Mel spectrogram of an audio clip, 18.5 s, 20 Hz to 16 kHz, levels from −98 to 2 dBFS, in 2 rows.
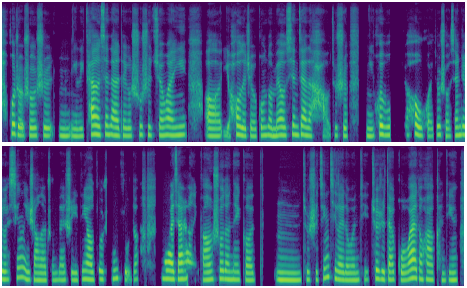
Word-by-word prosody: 或 255 Hz, -1 st, +4 dB
者 215 Hz, -3 st, +1 dB
说 200 Hz, -1 st, 0 dB
是， 195 Hz, -1 st, -1 dB
嗯， 190 Hz, -1 st, -2 dB
你 190 Hz, -1 st, -3 dB
离 185 Hz, +1 st, -3 dB
开 230 Hz, +4 st, +4 dB
了 230 Hz, -1 st, +5 dB
现 230 Hz, +1 st, -1 dB
在 210 Hz, -3 st, +3 dB
这 195 Hz, 0 st, -3 dB
个 195 Hz, -, -1 dB
舒 225 Hz, -, -5 dB
适 220 Hz, -1 st, -4 dB
圈 205 Hz, 0 st, -2 dB
万 210 Hz, -1 st, +2 dB
一， 220 Hz, +1 st, -1 dB, 0.3 s
呃， 190 Hz, 0 st, +1 dB
以 -, -, -8 dB
后 230 Hz, -1 st, +2 dB
的 200 Hz, -2 st, +4 dB
这 190 Hz, 0 st, -4 dB
个 185 Hz, -, -3 dB
工 205 Hz, +2 st, -2 dB
作 210 Hz, -2 st, +1 dB
没 190 Hz, 0 st, +1 dB
有 210 Hz, 0 st, +3 dB
现 220 Hz, +2 st, -1 dB
在 220 Hz, -2 st, +3 dB
的 195 Hz, -, 0 dB
好， -, -, -6 dB
就 205 Hz, -, -10 dB
是 195 Hz, -1 st, -3 dB, 0.3 s
你 190 Hz, -2 st, -2 dB
会 230 Hz, +4 st, +4 dB
不 210 Hz, -, -1 dB
会 -, -, -1 dB, 0.4 s
后 240 Hz, -4 st, +3 dB
悔， 190 Hz, -1 st, -7 dB
就 220 Hz, +4 st, -2 dB
首 190 Hz, -3 st, -5 dB
先 210 Hz, +2 st, -1 dB
这 220 Hz, 0 st, +2 dB
个 205 Hz, -1 st, +1 dB
心 255 Hz, +5 st, -2 dB
理 205 Hz, -4 st, +1 dB
上 190 Hz, -1 st, 0 dB
的 185 Hz, 0 st, +1 dB
准 185 Hz, 0 st, -8 dB
备 190 Hz, 0 st, -4 dB
是 195 Hz, 0 st, -4 dB
一 190 Hz, -, -1 dB
定 215 Hz, -, -2 dB
要 205 Hz, -1 st, +4 dB
做 205 Hz, +2 st, -1 dB
充 225 Hz, +3 st, -4 dB
足 225 Hz, -4 st, -6 dB
的。 205 Hz, +1 st, -8 dB, 0.4 s
另 225 Hz, -2 st, 0 dB
外 215 Hz, -1 st, +8 dB
加 210 Hz, 0 st, +3 dB
上 215 Hz, -, +4 dB
你 215 Hz, -3 st, -3 dB
刚 195 Hz, 0 st, +2 dB
刚 205 Hz, +1 st, +2 dB
说 220 Hz, +1 st, 0 dB
的 210 Hz, -1 st, +2 dB
那 200 Hz, 0 st, 0 dB
个， 185 Hz, -1 st, -1 dB, 0.4 s
嗯， 190 Hz, -1 st, +2 dB
就 200 Hz, -1 st, -5 dB
是 200 Hz, -1 st, -4 dB
经 245 Hz, +7 st, -2 dB
济 270 Hz, -4 st, -2 dB
类 195 Hz, -1 st, +3 dB
的 185 Hz, 0 st, +1 dB
问 185 Hz, 0 st, 0 dB
题， 200 Hz, +1 st, -12 dB
确 225 Hz, +1 st, +2 dB
实 205 Hz, -1 st, +2 dB
在 200 Hz, -1 st, +2 dB
国 190 Hz, -1 st, -2 dB
外 235 Hz, +4 st, +7 dB
的 215 Hz, -2 st, 0 dB
话 200 Hz, -1 st, +1 dB
肯 185 Hz, -1 st, -8 dB
定， 190 Hz, 0 st, -1 dB
205 Hz, 285 characters per minute, -20 LUFS, 190-215 Hz, 0.4 s, 外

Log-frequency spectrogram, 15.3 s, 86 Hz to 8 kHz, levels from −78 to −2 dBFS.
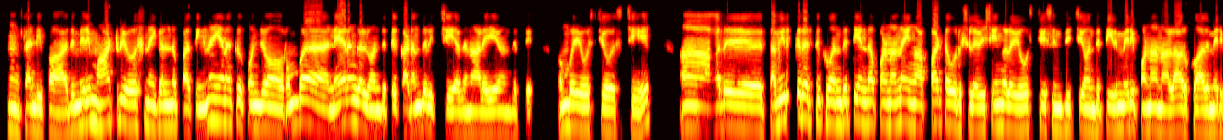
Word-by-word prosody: ம். 120 Hz, -, -2 dB
கண்டிப்பா. 120 Hz, -2 st, 0 dB
அதுமாரி 135 Hz, +7 st, +1 dB
மாற்று 155 Hz, +3 st, 0 dB
யோசனைகள்ன்னு 135 Hz, -1 st, 0 dB
பாத்தீங்கன்னா, 245 Hz, -6 st, 0 dB
எனக்கு 155 Hz, 0 st, 0 dB
கொஞ்சம் 135 Hz, -2 st, +1 dB
ரொம்ப 150 Hz, +5 st, -1 dB, 0.4 s
நேரங்கள் 155 Hz, -3 st, +2 dB
வந்துட்டு 115 Hz, +2 st, -2 dB
கடந்துருச்சு. 130 Hz, -4 st, 0 dB
அதனாலயே 110 Hz, 0 st, +1 dB
வந்துட்டு. 410 Hz, -, -7 dB, 0.4 s
ரொம்ப 140 Hz, 0 st, +1 dB
யோசிச்சு, 125 Hz, 0 st, -3 dB
யோசிச்சு. 115 Hz, -1 st, -3 dB, 0.6 s
அ -, -, +1 dB, 0.4 s
அது 140 Hz, -, +1 dB, 0.5 s
தவிர்க்கிறதுக்கு 180 Hz, -, 0 dB
வந்துட்டு 155 Hz, +2 st, -2 dB
என்ன 150 Hz, 0 st, 0 dB
பண்ணான்னா, 145 Hz, +1 st, +1 dB
எங்க 140 Hz, -, -1 dB
அப்பாட்ட 150 Hz, +3 st, -1 dB
ஒரு 135 Hz, -, -1 dB
சில 130 Hz, -, +1 dB
விஷயங்கள 135 Hz, +1 st, +1 dB
யோசிச்சு 130 Hz, +1 st, -2 dB
சிந்திச்சு 125 Hz, +1 st, -1 dB
வந்துட்டு 120 Hz, +2 st, -1 dB
இதுமாரி 130 Hz, +2 st, +1 dB
பண்ணா 125 Hz, 0 st, +1 dB
நல்லா 115 Hz, +1 st, +1 dB
இருக்கும், 120 Hz, -1 st, -2 dB
அதுமாரி 120 Hz, +1 st, 0 dB
135 Hz, 140 wpm, -13 LUFS, 120-150 Hz, 0.6 s, நேரங்கள்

